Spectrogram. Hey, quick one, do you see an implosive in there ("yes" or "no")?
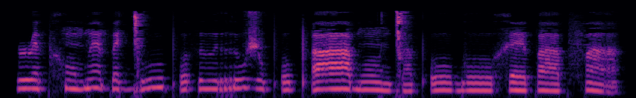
no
